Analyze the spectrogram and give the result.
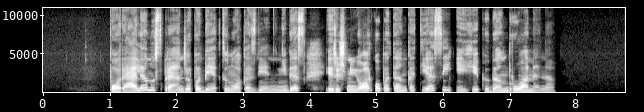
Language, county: Lithuanian, Vilnius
